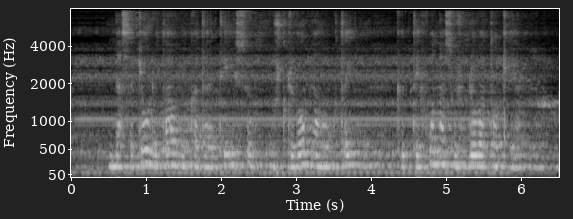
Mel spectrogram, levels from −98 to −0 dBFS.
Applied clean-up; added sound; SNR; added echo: none; Engine / Tools; 15 dB; reverberation time 2.1 s.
